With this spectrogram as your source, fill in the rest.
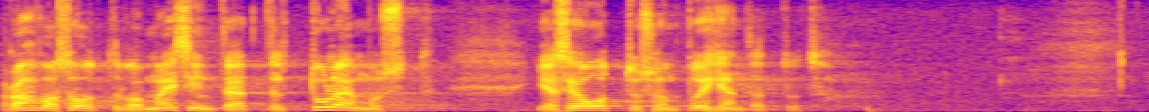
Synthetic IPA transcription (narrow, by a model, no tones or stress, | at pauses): rɑhvɑso̞ːt̪ːˑɑb̥o̞mɑe̞sʲind̪̥ɑjɑt̪ːˑe̞lt̪ːule̞must̪jɑse̞o̞ːt̪ːˑuso̞npɤɦjend̪ɑt̪ːˑṵd̪̥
